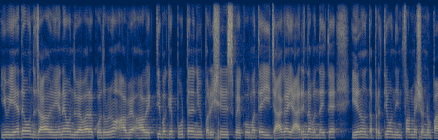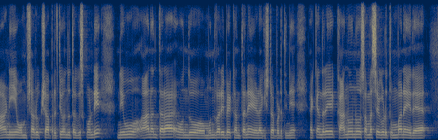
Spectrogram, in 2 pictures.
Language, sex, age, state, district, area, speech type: Kannada, male, 18-30, Karnataka, Chikkaballapur, rural, spontaneous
